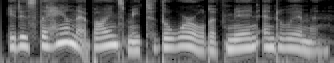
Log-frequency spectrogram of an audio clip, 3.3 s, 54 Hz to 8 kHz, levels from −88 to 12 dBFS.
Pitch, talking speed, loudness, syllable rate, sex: 190 Hz, 250 wpm, -14 LUFS, 4.7 syllables/s, female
